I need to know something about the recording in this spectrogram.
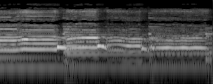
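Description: A man's voice sings a wordless, sliding melody over a held piano chord on a stage piano.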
